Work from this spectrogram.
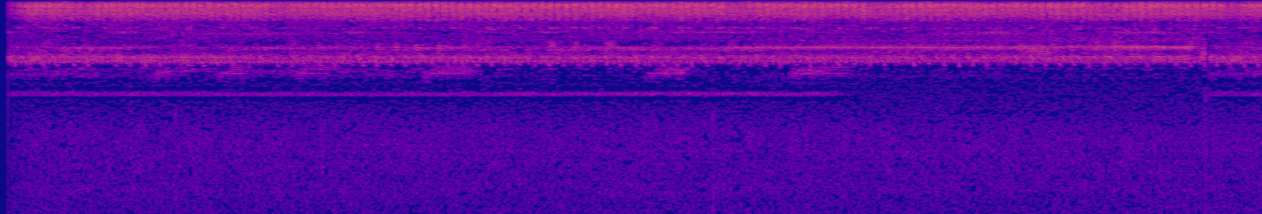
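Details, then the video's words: Crickets calling at night in a forest: a dense, high shimmering chorus pulsing roughly three times a second, with a steady thin whistle-like tone underneath that drops out after eight seconds and returns near the end. "Forest Sounds and Cricket Conversations at Night"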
